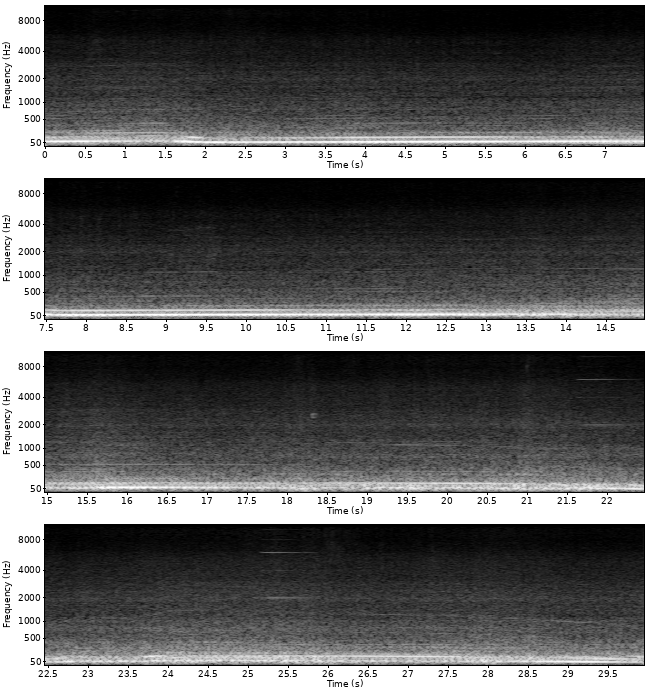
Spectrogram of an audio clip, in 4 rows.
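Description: Volvo B9TL double-decker bus's six-cylinder diesel engine and drivetrain, heard from inside the passenger cabin while driving. It makes a steady low drone that shifts in pitch and level several times as the bus changes speed, over road noise.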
